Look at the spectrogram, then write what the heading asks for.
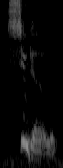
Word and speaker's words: pseudo: Words like pseudo and psittacosis that starts with a silent P.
